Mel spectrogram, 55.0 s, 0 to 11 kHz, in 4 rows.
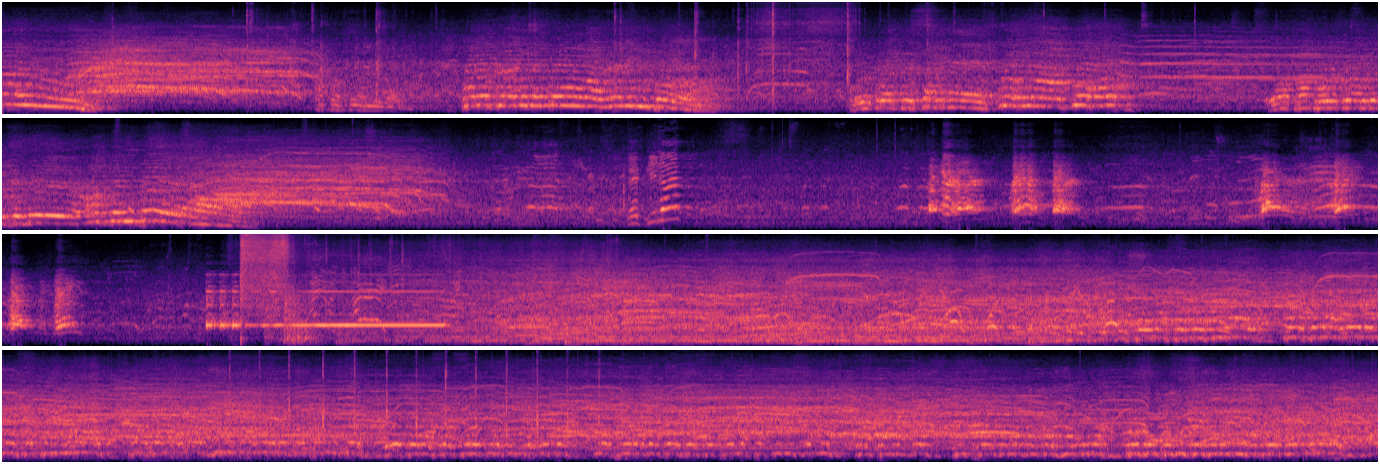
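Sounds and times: announcer calling over public address: 22.9s - 24.6s, 26.3s - 28.4s, 29.5s - 35.4s
voice calling over loudspeaker: 22.9s - 25.1s, 26.3s - 28.4s
start tones: 29.6s - 36.5s.

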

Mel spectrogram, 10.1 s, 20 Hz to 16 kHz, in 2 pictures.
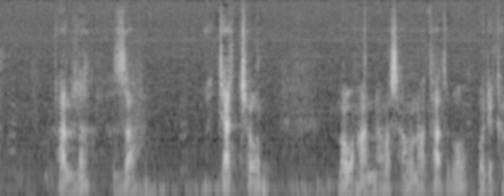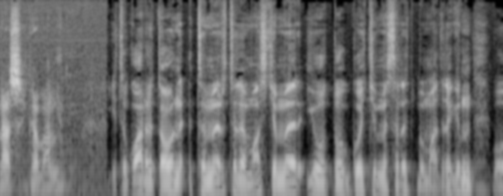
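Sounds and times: steady low buzz: 0.0s - 7.2s
man speaking into microphones: 0.5s - 10.0s.

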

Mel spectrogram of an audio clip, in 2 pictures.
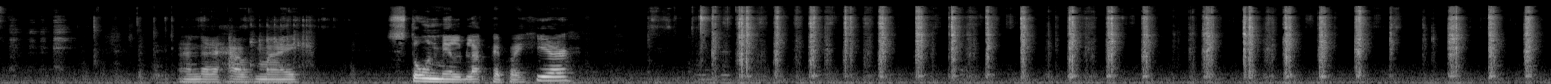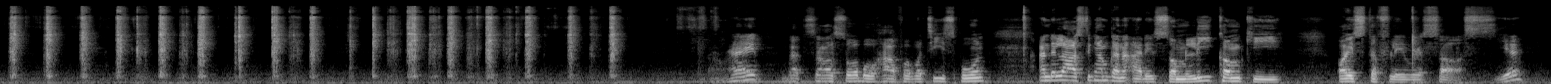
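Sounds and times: pepper grinder clicking: 6.9s - 21.8s.

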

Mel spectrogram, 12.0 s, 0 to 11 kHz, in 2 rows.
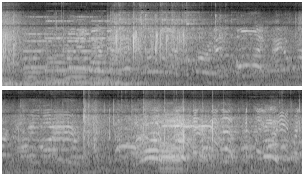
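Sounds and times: crowd shouting and cheering: 0.0s - 12.0s.

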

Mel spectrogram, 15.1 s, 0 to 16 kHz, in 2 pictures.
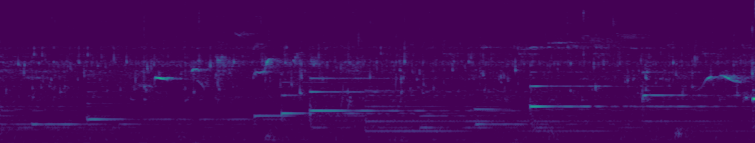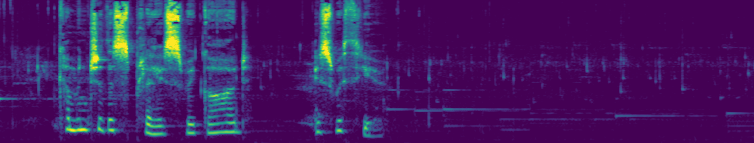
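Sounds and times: soft slow background music: 0.0s - 15.0s.

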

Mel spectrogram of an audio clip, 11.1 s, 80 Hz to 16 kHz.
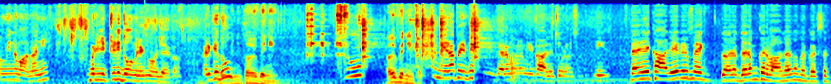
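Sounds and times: background voices: 2.6s - 3.9s
plates and cutlery clinking: 4.1s - 7.1s.

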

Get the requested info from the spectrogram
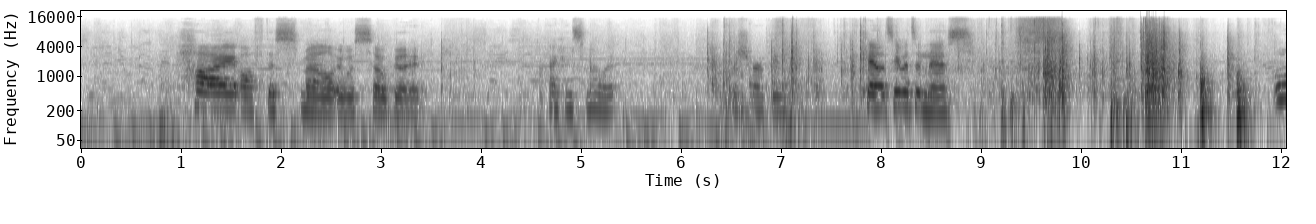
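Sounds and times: packing paper rustling: 3.5s - 4.1s, 5.9s - 12.0s.

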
